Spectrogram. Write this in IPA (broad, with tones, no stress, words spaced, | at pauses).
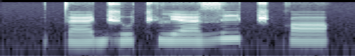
tæ˩˧d͡ʒu˨˥t͡ʃlʲæ˧ zi˦˥t͡ʃkɒ˧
